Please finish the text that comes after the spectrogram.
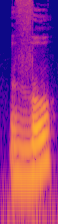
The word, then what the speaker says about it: vos: Okay, so remember, even if you've got this final S, you don't pronounce it, as it was the case already for this word, no, you don't pronounce the final S, vos, you don't pronounce it, leur.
